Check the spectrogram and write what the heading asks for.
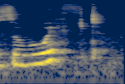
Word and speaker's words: Zwift: I've heard that this thing called Zwift.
